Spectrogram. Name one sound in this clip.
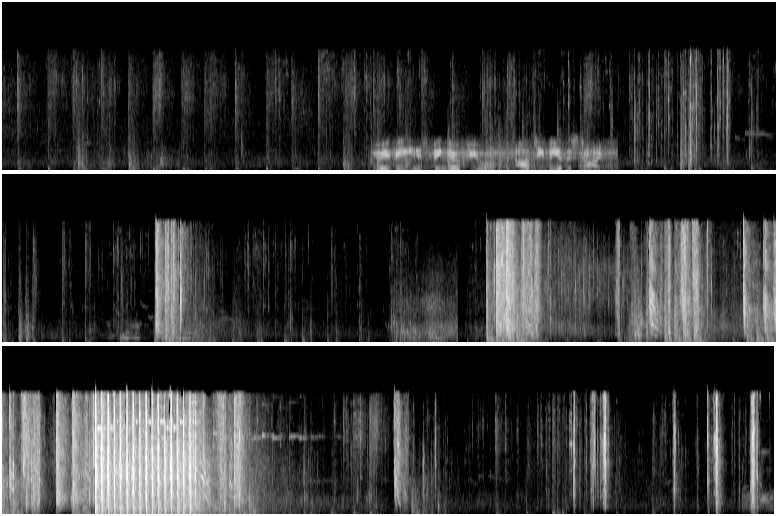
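Quick footsteps run over ground and pavement.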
